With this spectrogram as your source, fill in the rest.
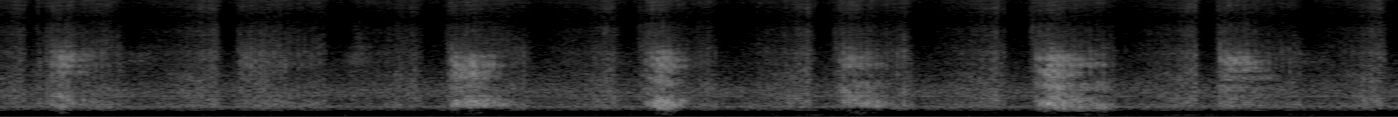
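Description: A left hand scratches a low-pile beige carpet floor with fingertips and nails while the right hand grips the pile. Soft, rasping scratch strokes rise and fade in a loose rhythm about every two seconds, with a dry midrange texture and no low rumble.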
